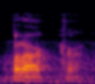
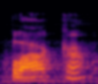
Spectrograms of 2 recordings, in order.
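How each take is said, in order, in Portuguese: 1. A palavra é dita com R depois do p. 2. A palavra é dita com L depois do p.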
